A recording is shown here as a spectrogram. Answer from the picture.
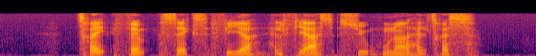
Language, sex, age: Danish, male, 19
